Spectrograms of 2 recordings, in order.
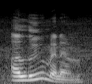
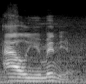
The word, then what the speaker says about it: aluminium: So, I've always said aluminium. Yeah, in Australia, we say aluminium. Australia. I think in most parts of the world you say aluminium. Yes. But in America, as is their wont, they do like to pronounce some words differently and spell a lot of words differently.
